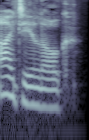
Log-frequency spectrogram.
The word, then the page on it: ideologue: British English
